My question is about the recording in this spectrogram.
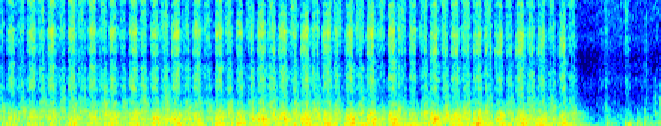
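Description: A coin scratching the silver latex coating off a paper scratchcard in quick, rasping back-and-forth strokes. The scratching stops near the end.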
